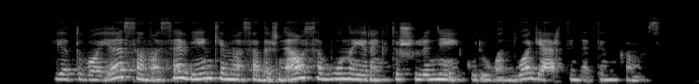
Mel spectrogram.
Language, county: Lithuanian, Vilnius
